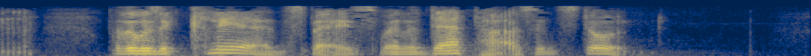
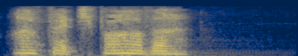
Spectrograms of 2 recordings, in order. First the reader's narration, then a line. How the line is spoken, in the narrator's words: Saban whispered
